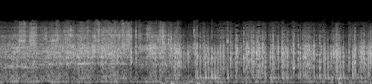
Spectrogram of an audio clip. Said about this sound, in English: Now he's going to pull the mic and try to turn it off. Now he's turning it off. Here's the rustling.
